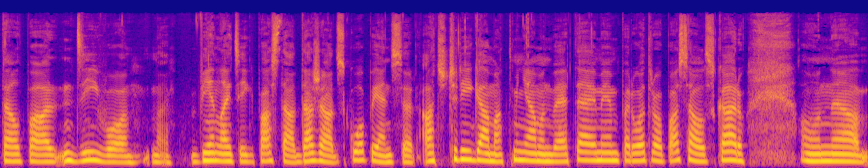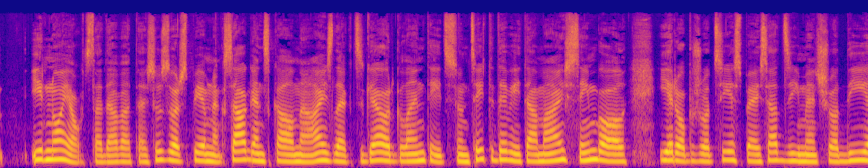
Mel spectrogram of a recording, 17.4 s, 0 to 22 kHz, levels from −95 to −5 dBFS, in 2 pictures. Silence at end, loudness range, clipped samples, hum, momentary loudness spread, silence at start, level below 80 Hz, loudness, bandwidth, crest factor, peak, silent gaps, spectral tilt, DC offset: 0 s; 1 LU; under 0.1%; none; 5 LU; 0 s; -64 dBFS; -17 LUFS; 16.5 kHz; 12 dB; -4 dBFS; none; -5.5 dB/octave; under 0.1%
